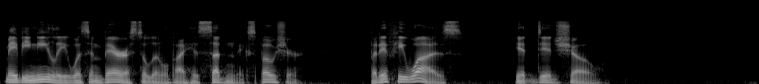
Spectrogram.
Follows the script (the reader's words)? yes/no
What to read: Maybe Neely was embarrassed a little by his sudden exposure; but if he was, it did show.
yes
